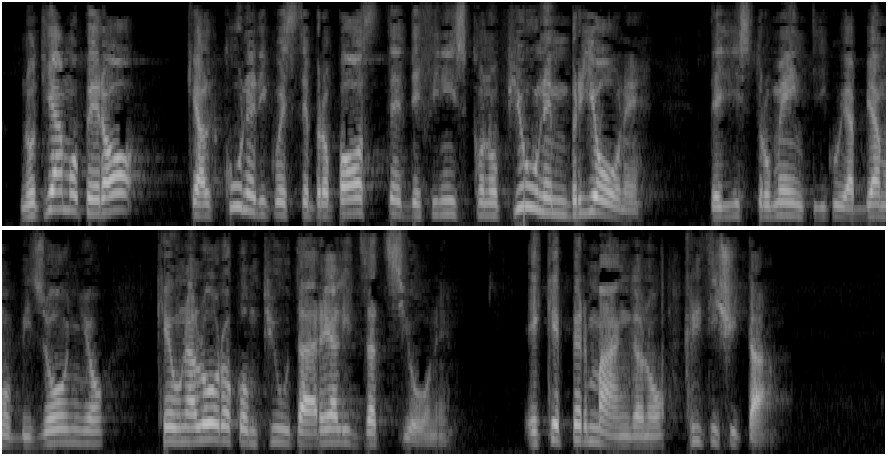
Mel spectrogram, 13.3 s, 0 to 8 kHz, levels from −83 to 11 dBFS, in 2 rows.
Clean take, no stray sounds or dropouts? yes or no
yes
